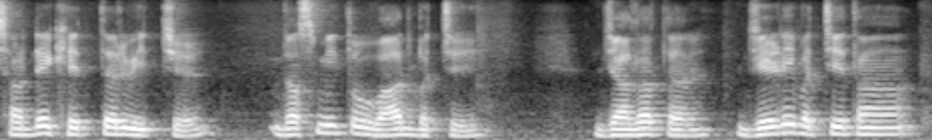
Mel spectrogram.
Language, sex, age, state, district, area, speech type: Punjabi, male, 30-45, Punjab, Rupnagar, rural, spontaneous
